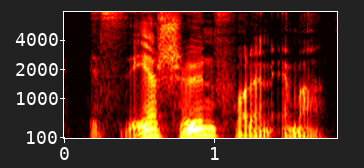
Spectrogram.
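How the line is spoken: Old waiter, beaming. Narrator (German): sagt Herr Höhne, und sein altes, glattes Kellnergesicht glänzt dabei

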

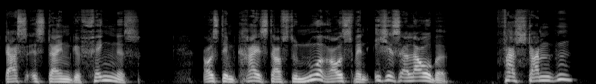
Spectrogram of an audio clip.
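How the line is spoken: Shouting. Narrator (German): schreit

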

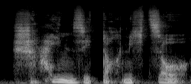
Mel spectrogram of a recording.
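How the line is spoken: Whispered. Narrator (German): flüsterte der Gerichtsdiener

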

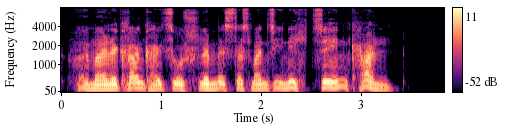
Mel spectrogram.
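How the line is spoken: Groaning. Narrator (German): stöhnte Ladislaus der Letzte

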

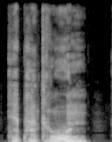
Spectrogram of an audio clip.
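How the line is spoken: Groaning. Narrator (German): stöhnte der Leibnitzer

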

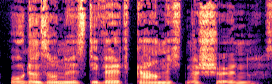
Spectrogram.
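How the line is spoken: Sighing. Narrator (German): seufzt Henry

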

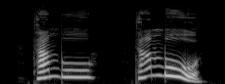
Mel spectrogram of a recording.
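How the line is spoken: A voice calling. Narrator (German): ruft eine Stimme

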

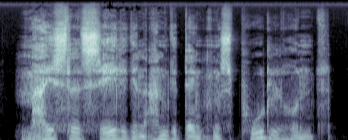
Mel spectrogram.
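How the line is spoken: Dismayed murmur. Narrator (German): murmelte der Berl-Landfahrer betroffen

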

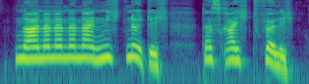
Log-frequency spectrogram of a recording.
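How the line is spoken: Calling. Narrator (German): ruft Frau Lottermoser

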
